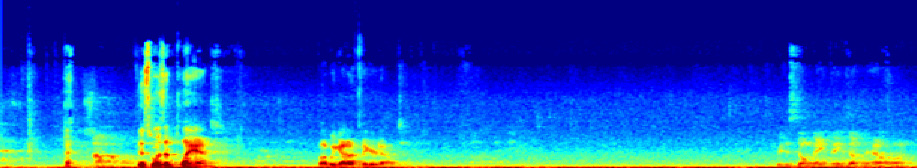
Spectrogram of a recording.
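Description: A middle-aged man talks casually, close by.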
